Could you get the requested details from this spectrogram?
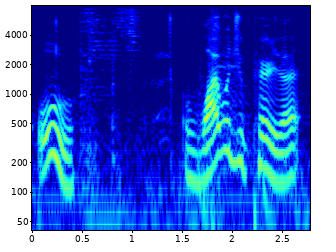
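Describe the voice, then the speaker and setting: A gaming YouTuber talks slowly in a sing-song, slightly high voice over soft background music. His live play-by-play is casual and slangy, laced with plenty of profanity.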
